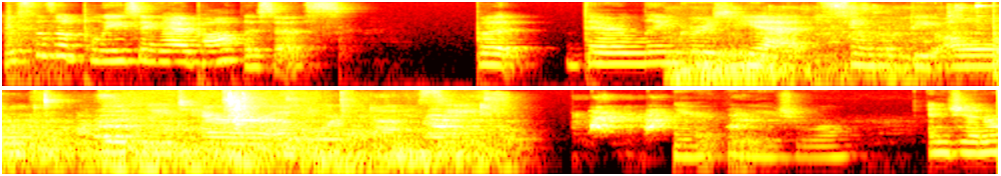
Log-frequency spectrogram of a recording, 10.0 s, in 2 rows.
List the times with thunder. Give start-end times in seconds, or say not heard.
3.3-7.6.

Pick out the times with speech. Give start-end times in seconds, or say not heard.
0.0-7.5, 8.3-9.9.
